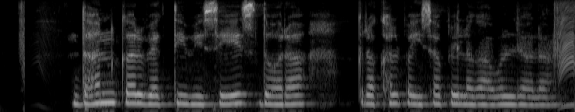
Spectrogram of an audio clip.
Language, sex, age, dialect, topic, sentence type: Bhojpuri, female, 18-24, Western, banking, statement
